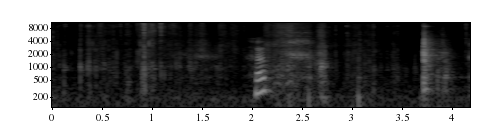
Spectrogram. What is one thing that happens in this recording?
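A coin purse rustles as it is opened.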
